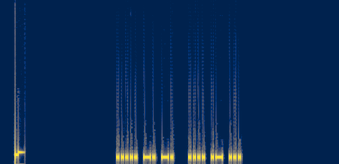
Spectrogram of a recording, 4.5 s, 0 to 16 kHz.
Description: Morse code, heard as a keyed tone, about 40 wpm, 690 Hz. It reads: 5NN HAS
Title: Ontario QSO Party Exchange 40wpm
